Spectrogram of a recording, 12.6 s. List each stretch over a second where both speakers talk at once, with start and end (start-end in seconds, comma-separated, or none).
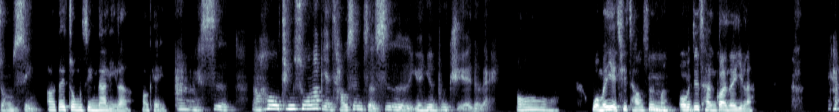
none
